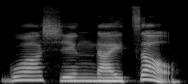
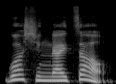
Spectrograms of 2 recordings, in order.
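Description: First: It is said slowly and carefully. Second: It is said at a natural, quick pace. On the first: "and then slow" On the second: "Once natural speed"

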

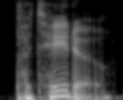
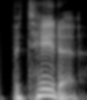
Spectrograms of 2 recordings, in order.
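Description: First: Only the first syllable is reduced to a schwa. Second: Both the first and last syllables are reduced. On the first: "we de-stress the first syllable, po, and it becomes p" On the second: "Some people will even de-stress the last syllable"

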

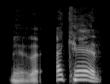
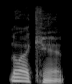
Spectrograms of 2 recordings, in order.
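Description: First: It sounds happy, with the voice going up. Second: It sounds regretful, with the voice going down.

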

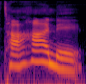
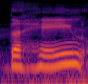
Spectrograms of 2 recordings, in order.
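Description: First: The surname is said with its native pronunciation. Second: The surname is said with an American pronunciation. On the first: This is how the name is really pronounced. The speaker calls it right. "It's Thahane" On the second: This is how Americans mispronounced the name. The speaker calls it wrong. "Some of them would be like Thahane"

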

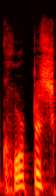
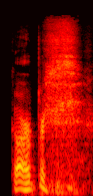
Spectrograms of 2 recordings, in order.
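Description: First: The first syllable sounds like 'core'. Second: The first syllable sounds like 'car'. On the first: The speaker calls it wrong. "You said it wrong" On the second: The speaker calls it right. "From around here, we say Carpus"

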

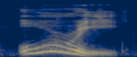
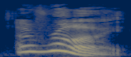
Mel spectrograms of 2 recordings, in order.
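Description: First: The word sounds like or-ee, ending in ee. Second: The word sounds like uh-rye, ending in rye. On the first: The speaker calls it wrong. "But she said Ori" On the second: The speaker calls it right. "Awry, that's right"

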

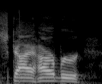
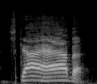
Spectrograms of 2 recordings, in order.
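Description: First: It is said in a plain Minnesota accent. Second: It is said in a Boston accent.

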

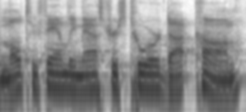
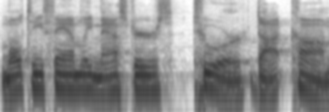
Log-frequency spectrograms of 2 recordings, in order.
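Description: First: It is said at normal speed. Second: It is said more slowly.

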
